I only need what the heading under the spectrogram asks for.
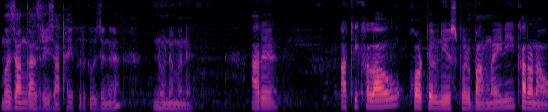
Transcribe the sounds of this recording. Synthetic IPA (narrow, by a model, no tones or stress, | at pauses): mɯzaŋɡazɾizatʰajpʰɯɾkʰɯwzɯŋɯ | nunɯmɯnɯ | aɾɯ | atʰikʰalawpʰɔɾtelnjuspɯɾbaŋnajnikʰaɾɔnaw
